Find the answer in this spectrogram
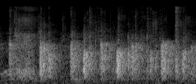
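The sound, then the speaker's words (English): A group of people clapping together in a steady, fairly quick rhythm, the claps blending into broad, crisp bursts at moderate loudness with no voices standing out. “All right, let's clap for him.”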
